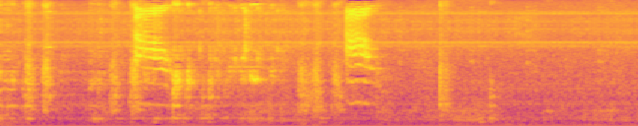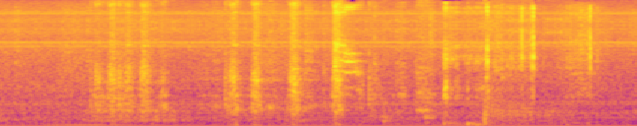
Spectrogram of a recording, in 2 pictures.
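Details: Elderly pet cat meowing in reply whenever her owner makes a blowing noise; a few short rising-then-falling meows among steady background hiss and faint household noise.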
